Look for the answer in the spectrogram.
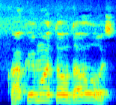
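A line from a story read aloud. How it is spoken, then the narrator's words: Exclamation. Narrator (Russian): воскликнул Чудакули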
